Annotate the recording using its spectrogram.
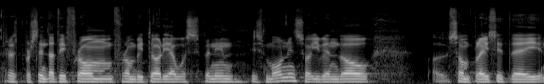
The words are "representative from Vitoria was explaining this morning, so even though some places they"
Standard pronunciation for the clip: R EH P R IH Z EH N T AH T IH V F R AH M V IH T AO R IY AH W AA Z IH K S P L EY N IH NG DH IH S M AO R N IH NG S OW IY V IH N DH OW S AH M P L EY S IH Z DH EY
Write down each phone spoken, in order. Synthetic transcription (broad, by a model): R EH P R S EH N T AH T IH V F R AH M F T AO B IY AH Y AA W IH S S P EY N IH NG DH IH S M AO R N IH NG S OW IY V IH N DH OW S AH M P L EY S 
